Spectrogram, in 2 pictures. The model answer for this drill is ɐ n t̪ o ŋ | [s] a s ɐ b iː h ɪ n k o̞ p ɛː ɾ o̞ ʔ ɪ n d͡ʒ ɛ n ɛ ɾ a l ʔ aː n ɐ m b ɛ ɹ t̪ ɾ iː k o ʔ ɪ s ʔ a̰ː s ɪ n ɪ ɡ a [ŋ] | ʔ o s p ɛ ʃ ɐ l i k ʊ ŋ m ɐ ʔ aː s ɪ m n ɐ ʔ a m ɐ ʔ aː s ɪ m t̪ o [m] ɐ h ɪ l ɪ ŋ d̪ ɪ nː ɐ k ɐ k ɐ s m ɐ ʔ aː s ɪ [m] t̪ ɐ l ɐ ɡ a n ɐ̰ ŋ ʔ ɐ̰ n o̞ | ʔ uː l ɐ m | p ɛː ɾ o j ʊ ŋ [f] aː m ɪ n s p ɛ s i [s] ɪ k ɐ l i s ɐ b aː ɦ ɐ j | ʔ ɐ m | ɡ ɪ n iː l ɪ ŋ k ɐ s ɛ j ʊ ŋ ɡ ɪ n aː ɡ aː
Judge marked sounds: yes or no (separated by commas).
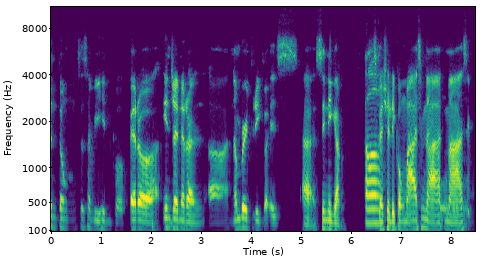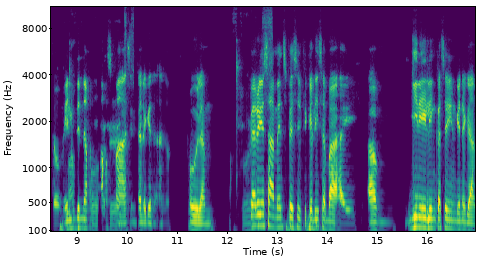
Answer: yes, yes, yes, yes, no, no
